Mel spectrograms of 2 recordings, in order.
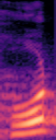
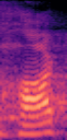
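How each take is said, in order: First: The vowel is a long 'oh' sound. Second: The vowel is a long open 'aa' sound. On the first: "अगर आप इसको होट बोलते हैं तो ये गलत है" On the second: "ना ही तो हार्ट है"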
